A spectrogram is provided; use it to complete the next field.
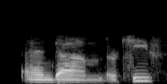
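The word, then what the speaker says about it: Kyiv: canif uh sorry of kiev and um or kiev is how the ukrainians pronounce it it's it's a really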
